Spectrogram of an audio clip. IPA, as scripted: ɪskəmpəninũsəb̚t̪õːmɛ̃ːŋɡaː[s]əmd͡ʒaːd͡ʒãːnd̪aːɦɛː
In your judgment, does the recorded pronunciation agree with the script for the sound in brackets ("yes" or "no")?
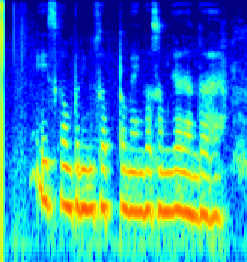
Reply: yes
